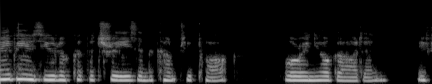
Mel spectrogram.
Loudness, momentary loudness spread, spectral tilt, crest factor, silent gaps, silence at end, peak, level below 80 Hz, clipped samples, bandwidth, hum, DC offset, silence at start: -24 LUFS; 13 LU; -8 dB/octave; 16 dB; none; 0.05 s; -8 dBFS; -72 dBFS; under 0.1%; 7.4 kHz; none; under 0.1%; 0 s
